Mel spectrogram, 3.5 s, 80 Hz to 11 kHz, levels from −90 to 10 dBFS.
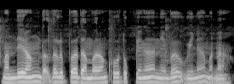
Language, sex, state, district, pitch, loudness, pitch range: Garo, male, Meghalaya, South Garo Hills, 135 Hz, -17 LUFS, 130-145 Hz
